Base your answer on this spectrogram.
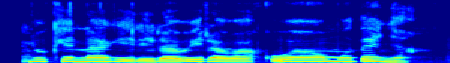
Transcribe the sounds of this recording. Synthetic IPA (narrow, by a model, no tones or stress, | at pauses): ɲukɛnaɣeɾeɾaweɾawakuaɔmoðɛɲa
